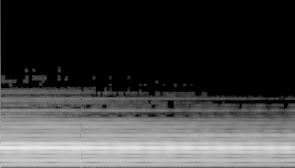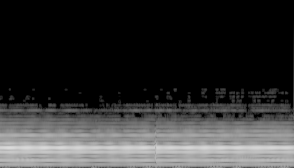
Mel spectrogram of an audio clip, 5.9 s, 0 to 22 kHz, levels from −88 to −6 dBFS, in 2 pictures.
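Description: Damaged data in a compressed stream causes brief blips at 0.80 s and 4.49 s. Corrupted bytes in the encoded file make the decoder misread those frames and lose sync while it hunts for the next valid frame header, leaving a brief glitch in the sound each time.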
